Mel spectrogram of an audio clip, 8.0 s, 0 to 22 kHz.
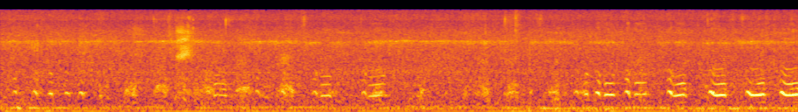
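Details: Meerkats playing and relaxing at Zoo Rostock, Germany, in July 2014: soft, scattered chirps at first, then a quick run of short, upward-bending squeaky chirps over the final two seconds, with a steady low hum behind.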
